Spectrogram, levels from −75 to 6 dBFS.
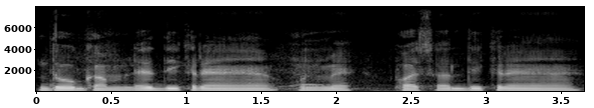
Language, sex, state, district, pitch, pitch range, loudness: Hindi, male, Jharkhand, Garhwa, 140 Hz, 135-140 Hz, -16 LUFS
